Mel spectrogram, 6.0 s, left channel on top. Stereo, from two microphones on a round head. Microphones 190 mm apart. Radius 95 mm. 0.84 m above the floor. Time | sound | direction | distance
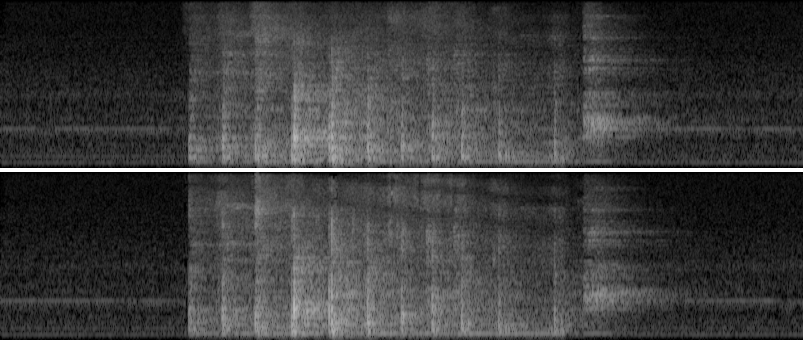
1.4 | running footsteps | 65° right (ahead or behind) | 2 m
4.4 | cutlery clinking | 15° left (ahead or behind) | 2.0 m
